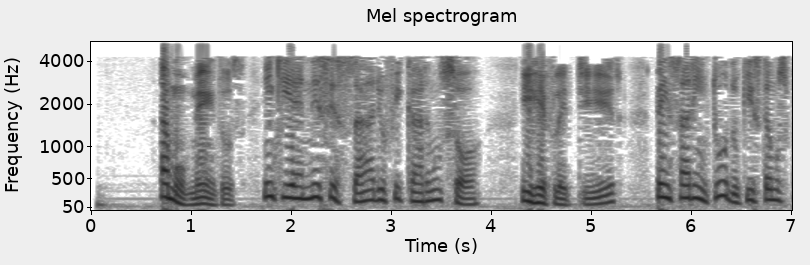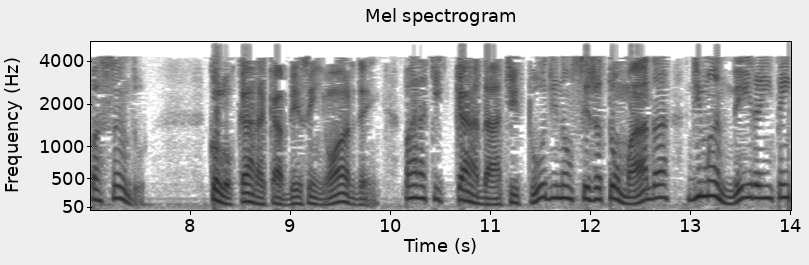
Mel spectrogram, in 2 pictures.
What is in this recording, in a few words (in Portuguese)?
Romântico Masculino, Telemensagens; Românticas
